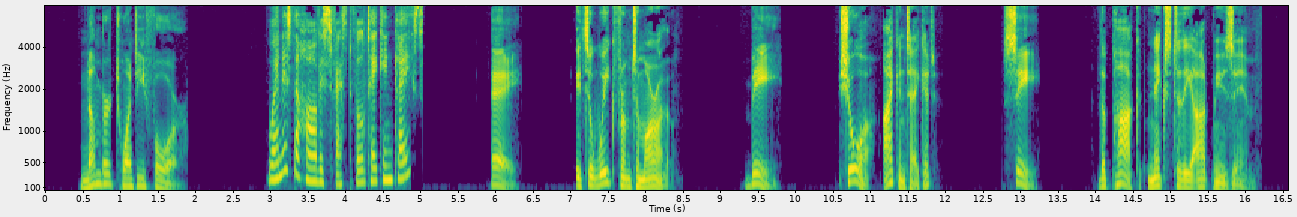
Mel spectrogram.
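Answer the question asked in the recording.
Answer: A: It's a week from tomorrow.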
